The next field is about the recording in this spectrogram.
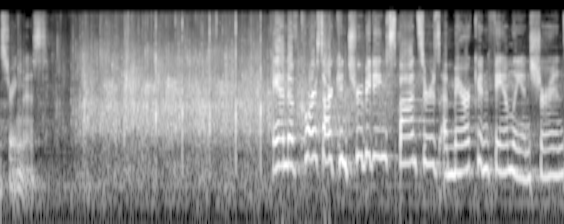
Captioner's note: applause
